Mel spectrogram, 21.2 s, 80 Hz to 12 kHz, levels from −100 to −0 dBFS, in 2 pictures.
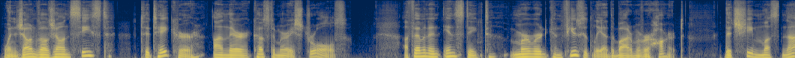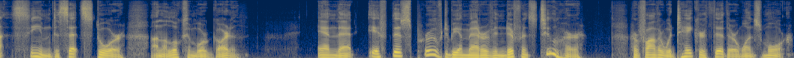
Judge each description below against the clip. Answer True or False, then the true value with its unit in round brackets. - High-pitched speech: False (110 Hz)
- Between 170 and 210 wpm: False (155 wpm)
